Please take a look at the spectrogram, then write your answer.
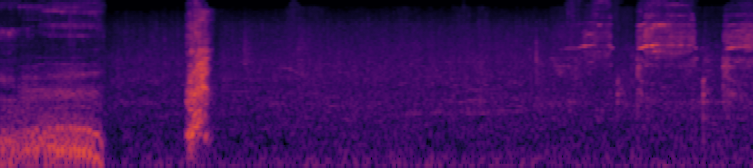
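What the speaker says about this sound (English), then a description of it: "You found a dog." A Mabari dog in the video game Dragon Age Inquisition gives a low, close growl for about a second, then a brief sharp bark, followed by quiet ambience and faint later sounds.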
